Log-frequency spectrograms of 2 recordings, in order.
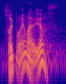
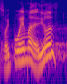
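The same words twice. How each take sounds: First: It is said as a statement, falling. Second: It is said as a question, rising.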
